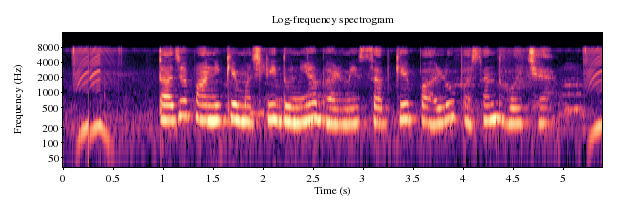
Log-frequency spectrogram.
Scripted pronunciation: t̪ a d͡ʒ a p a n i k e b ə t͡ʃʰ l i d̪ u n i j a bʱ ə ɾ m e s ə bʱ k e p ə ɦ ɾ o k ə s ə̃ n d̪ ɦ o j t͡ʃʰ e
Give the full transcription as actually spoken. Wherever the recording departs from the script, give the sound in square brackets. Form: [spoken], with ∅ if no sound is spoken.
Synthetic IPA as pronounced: t̪ a d͡ʒ a p a n i k e [m] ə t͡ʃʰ l i d̪ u n i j a bʱ ə ɾ m e s ə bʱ k e p ə ɦ [l] o [p] ə s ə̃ n d̪ ɦ o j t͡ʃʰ [ɛ]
